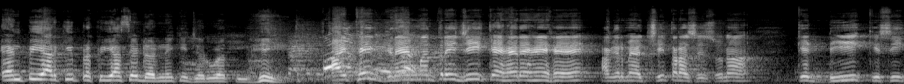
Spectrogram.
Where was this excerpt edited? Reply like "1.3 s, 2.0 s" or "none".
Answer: 3.2 s

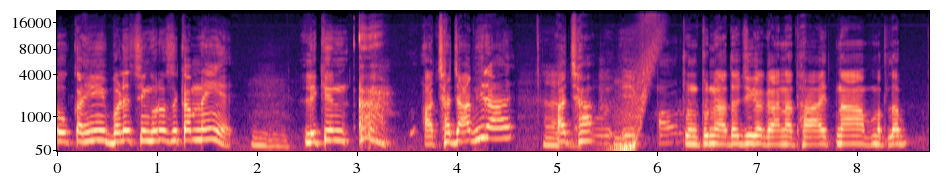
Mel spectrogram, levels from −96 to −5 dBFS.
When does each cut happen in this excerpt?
5.8 s

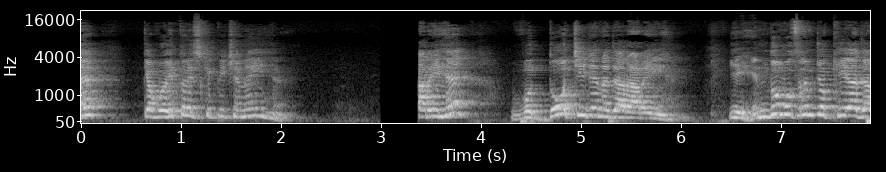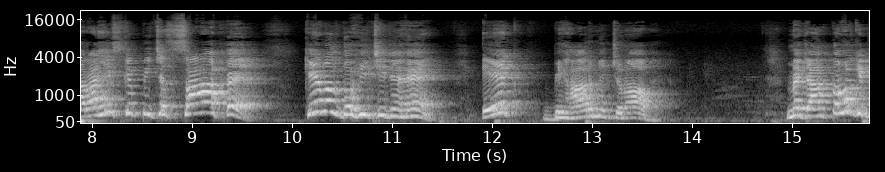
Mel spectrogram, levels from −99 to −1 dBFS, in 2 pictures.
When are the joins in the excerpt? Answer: 3.4 s

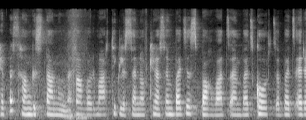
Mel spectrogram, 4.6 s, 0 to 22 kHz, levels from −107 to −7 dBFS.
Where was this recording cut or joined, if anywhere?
1.2 s

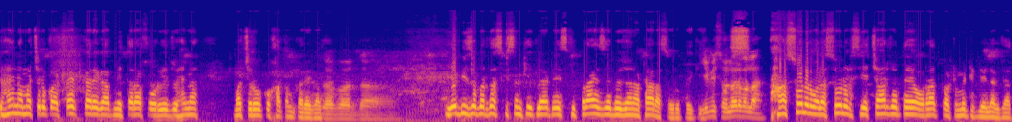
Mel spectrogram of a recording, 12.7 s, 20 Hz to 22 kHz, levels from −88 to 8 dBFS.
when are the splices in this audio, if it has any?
none

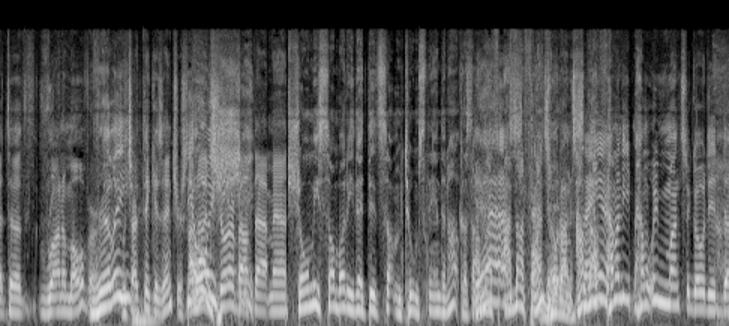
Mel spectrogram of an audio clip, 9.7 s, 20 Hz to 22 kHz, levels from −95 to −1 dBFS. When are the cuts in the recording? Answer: 2.5 s, 3.8 s, 8.1 s

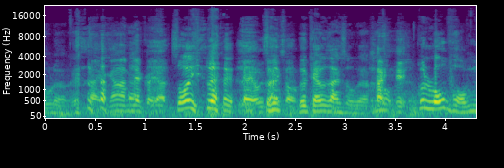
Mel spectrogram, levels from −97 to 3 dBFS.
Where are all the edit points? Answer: none

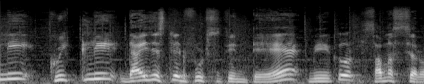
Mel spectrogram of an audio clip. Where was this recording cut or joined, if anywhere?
3.0 s

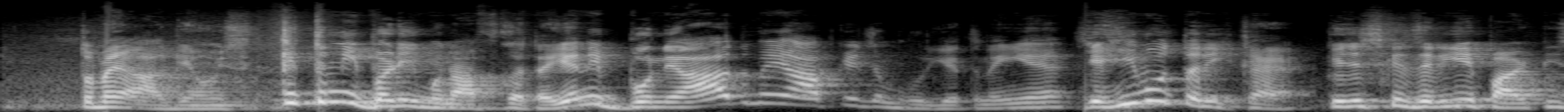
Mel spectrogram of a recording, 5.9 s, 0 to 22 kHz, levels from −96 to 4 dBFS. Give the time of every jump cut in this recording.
0.9 s, 4.0 s

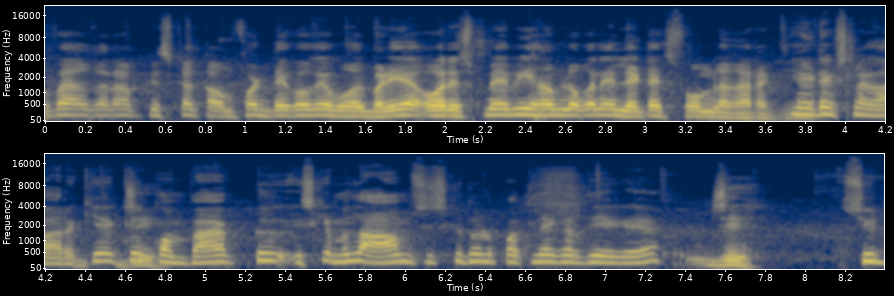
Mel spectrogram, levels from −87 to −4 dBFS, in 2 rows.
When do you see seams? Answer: none

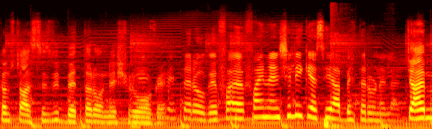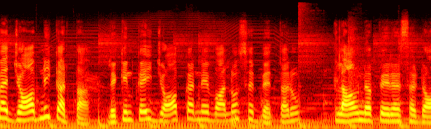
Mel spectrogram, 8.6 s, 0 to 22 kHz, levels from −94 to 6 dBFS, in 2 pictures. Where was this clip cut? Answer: 3.9 s, 5.3 s, 7.5 s

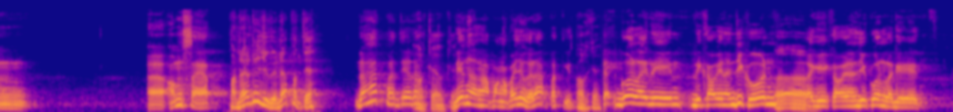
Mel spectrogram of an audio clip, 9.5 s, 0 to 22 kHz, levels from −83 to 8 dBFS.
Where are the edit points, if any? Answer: 6.0 s

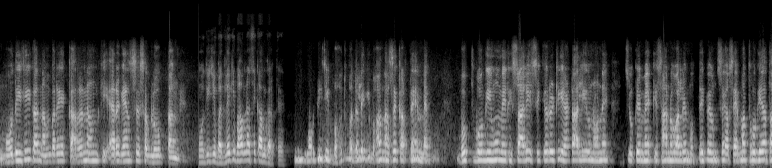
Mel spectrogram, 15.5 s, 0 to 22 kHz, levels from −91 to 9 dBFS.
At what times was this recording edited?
4.0 s

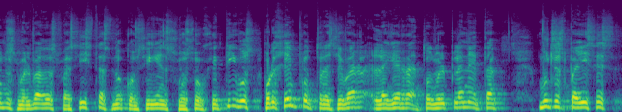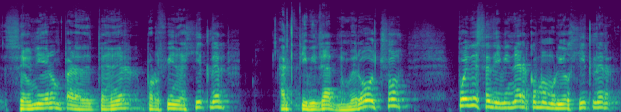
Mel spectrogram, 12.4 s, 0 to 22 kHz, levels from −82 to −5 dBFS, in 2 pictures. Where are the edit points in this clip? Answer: 2.6 s, 8.6 s

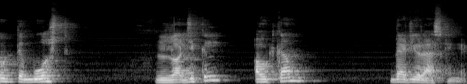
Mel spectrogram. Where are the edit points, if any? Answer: 2.3 s

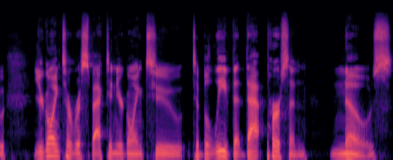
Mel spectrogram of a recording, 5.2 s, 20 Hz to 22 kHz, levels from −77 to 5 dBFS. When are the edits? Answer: 2.5 s

